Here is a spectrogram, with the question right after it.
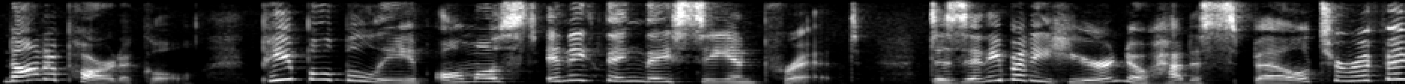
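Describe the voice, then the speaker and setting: A woman puts on a character voice, pitched extremely high and swinging very widely in pitch. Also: moderate pace. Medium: read story. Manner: crisp, authoritative.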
